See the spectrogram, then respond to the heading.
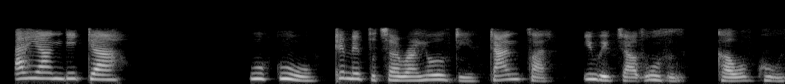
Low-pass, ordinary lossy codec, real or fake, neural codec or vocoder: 5.4 kHz; none; fake; codec, 16 kHz, 0.5 kbps, FunCodec, trained on Chinese and English, 25 frames a second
